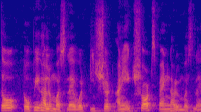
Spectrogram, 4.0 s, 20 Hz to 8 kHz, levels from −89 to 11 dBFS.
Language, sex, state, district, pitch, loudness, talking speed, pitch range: Marathi, male, Maharashtra, Pune, 135 Hz, -27 LUFS, 180 wpm, 120-145 Hz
